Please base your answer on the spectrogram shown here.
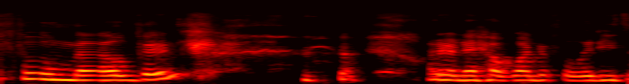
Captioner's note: laughs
